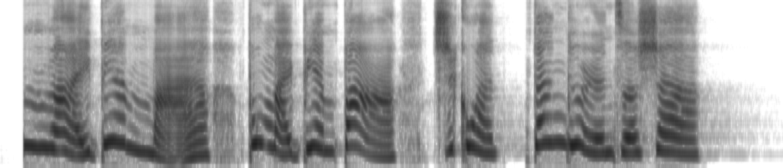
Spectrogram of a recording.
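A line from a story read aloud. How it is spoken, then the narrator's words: Old woman clamoring. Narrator (Chinese): 婆子乱嚷道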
